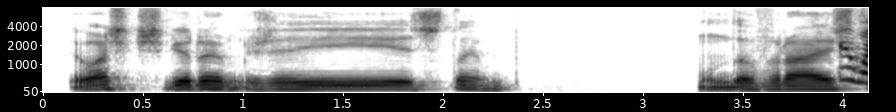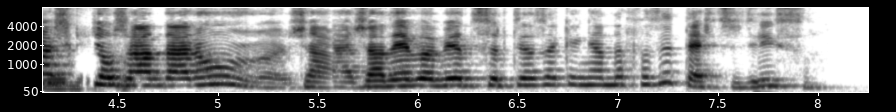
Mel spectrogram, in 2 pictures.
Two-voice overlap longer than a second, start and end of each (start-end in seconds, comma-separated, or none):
none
